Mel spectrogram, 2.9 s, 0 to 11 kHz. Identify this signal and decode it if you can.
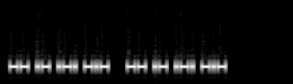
Morse code, heard as a keyed tone, about 44 wpm, 700 Hz. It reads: MARK MARK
